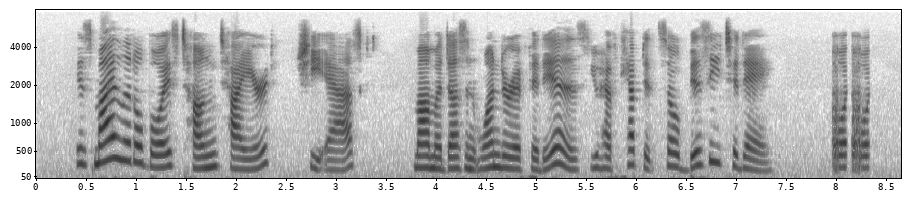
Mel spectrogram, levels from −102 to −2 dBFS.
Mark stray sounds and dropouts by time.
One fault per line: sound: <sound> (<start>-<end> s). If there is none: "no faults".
sound: laugh (8.0-8.3 s)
